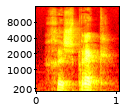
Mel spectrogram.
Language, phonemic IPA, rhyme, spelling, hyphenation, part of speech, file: Dutch, /ɣəˈsprɛk/, -ɛk, gesprek, ge‧sprek, noun, Nl-gesprek.ogg
- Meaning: talk, verbal conversation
